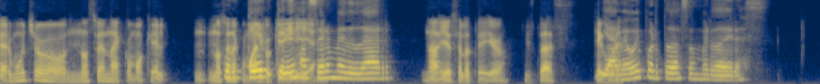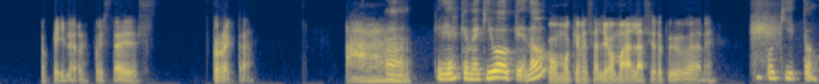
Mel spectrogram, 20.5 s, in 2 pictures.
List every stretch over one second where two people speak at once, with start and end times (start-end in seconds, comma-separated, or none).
2.7-4.1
